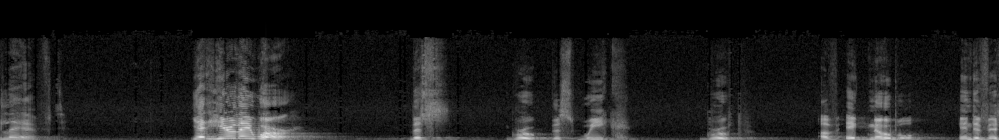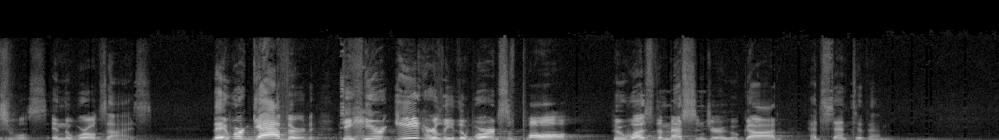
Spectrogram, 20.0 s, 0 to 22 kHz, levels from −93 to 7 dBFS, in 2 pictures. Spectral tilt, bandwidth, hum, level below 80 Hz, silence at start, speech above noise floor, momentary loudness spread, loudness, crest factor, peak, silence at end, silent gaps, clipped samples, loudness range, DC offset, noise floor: -3.5 dB/octave; 16.5 kHz; none; -76 dBFS; 0 s; 46 dB; 21 LU; -22 LUFS; 24 dB; 0 dBFS; 1.2 s; none; under 0.1%; 10 LU; under 0.1%; -68 dBFS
